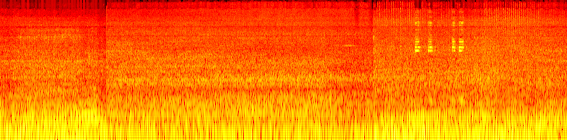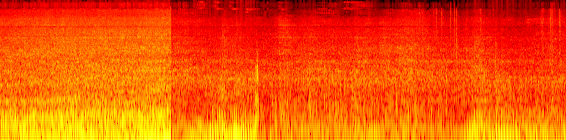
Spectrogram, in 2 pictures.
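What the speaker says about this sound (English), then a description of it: "So it's a tricycle and it looks like it's essentially a motorbike" A motorbike-based tuk-tuk tricycle engine drones loud and close through Jakarta traffic, a continuous rumbling ride that shifts and eases partway through amid surrounding road noise.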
